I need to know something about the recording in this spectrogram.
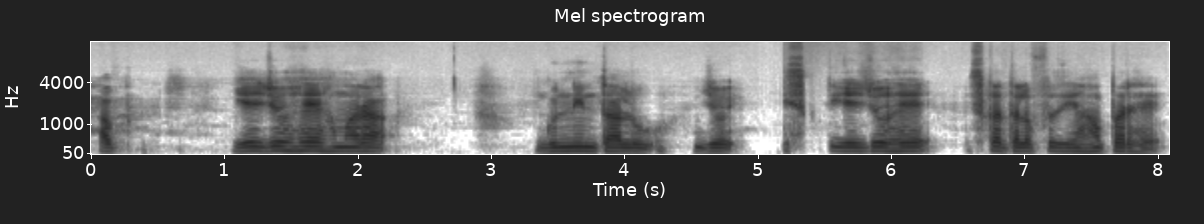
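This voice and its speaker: A man's voice: medium pitch, no room sound, muffled recording. A man teaching a language lesson, explaining each step patiently and drawing out the example sounds.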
